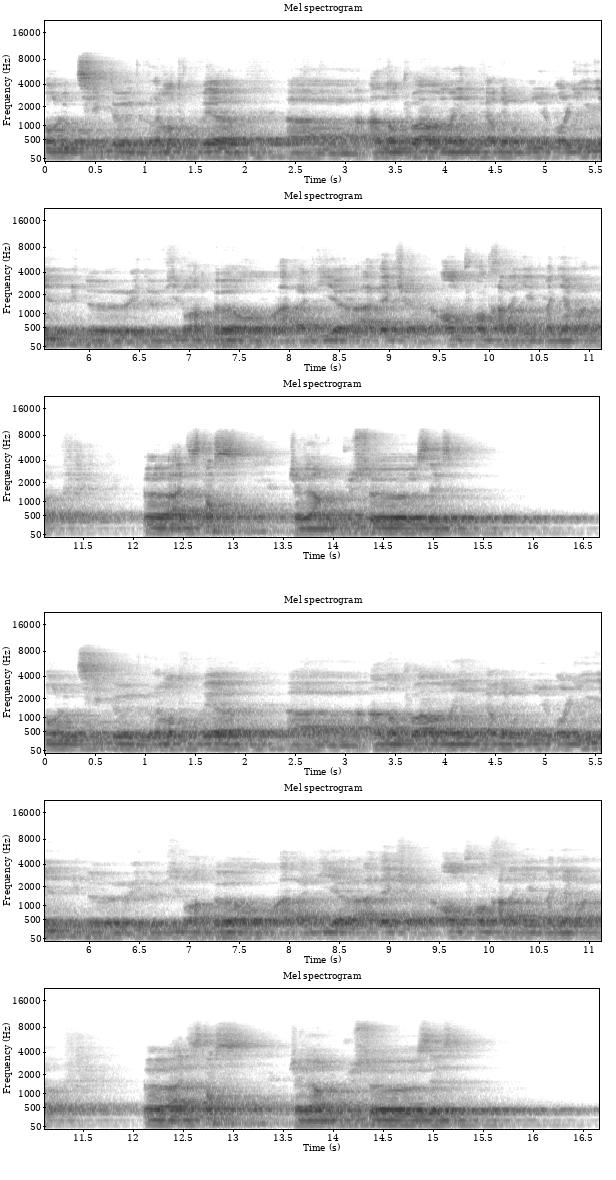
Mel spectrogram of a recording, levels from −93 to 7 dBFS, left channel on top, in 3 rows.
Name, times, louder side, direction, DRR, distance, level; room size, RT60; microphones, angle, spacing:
voice 1, 0.0-1.9 2.4-11.1 11.4-11.5 12.1-13.0 13.6-15.2, equal, 45° left, 1 dB, 3.4 m, -28 dB
16.5 x 10.5 x 6.8 m, 2.5 s
head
